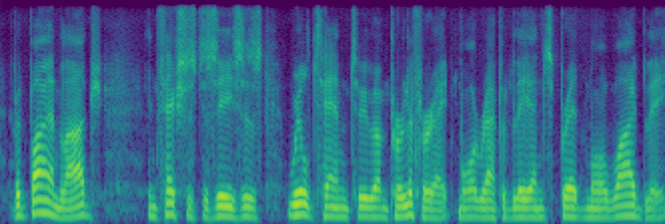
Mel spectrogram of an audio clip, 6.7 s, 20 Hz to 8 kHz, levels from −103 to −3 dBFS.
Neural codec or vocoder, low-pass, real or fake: codec, 16 kHz, 8 kbps, FunCodec, trained on Chinese and English, 25 frames a second; 7.2 kHz; fake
